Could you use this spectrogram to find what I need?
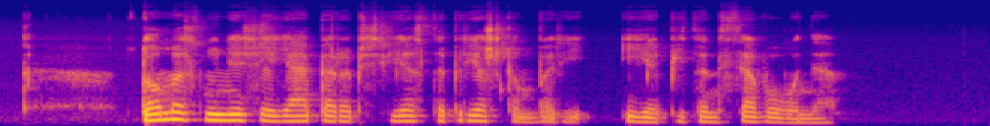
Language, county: Lithuanian, Kaunas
